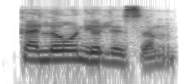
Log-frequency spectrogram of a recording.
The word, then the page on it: colonialism: Indian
